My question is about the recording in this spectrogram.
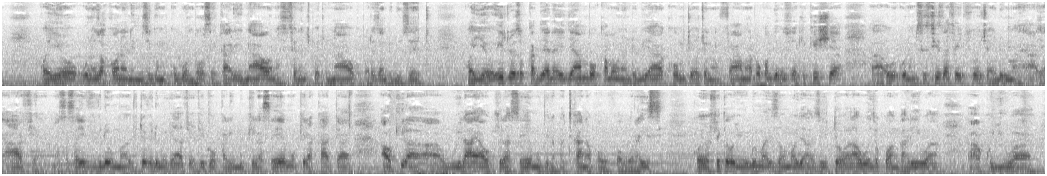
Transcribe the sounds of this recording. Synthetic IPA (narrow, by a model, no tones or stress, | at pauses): kwahiɔunawɛzakuaɔnanim̩ziɠɔm̩kuɓwaːmbaɔsɛɾikaliːnaɔnas̬i̥siwanaɲ̩t͡ʃi̥piatunaɔkupɔtɛzanduɡuzɛtu̥ | kwahijɔhilituwɛzɛku̥kaɓilianahiːʄambɔkamaunanduɡujakʰɔm̩tujɔtɛunam̩fahamunapɔkuam̩ʄambɔzɛtuhakikiʃa | unam̩sisi̥tizafjaki̥kiɔt͡ʃahuɗumaja̰ja̰afjana̰sasahiviviɗɔmavituɔvjɗɔmavjaafjavikɔkaɾiɓukilasɛhɛmukilakata | aukilawilajaaukilasɛhɛmuvinapati̥kanakwakwauɾaisi̥ | kwaiɔfikakwɛɲɛhuɗumahizizamamɔʄawazitɔwalahɔwɛzɛkuaŋɡaliwa | kuʄua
